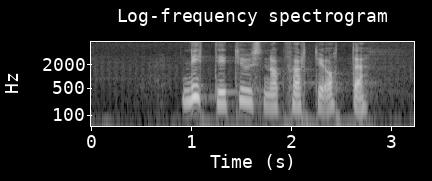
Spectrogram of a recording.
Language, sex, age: Norwegian, female, 54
